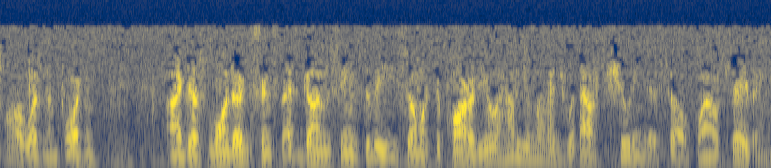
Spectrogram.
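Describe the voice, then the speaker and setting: An actor playing a hard-boiled insurance investigator, deadpan and wisecracking, in 1940s radio detective style. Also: male voice, mid-range voice, fairly quick, background noise, natural voice. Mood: sardonic. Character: wry, hard-boiled insurance investigator narrating his case. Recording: muffled 1940s radio recording with music.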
